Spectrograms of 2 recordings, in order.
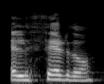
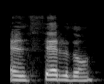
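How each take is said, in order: No difference in how they are said.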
